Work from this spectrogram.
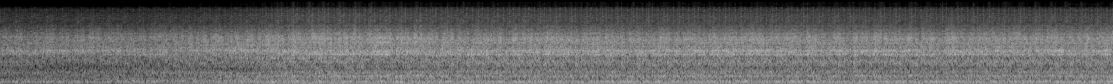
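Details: Late 1999 Ford F350 7.3L Powerstroke diesel at idle: a fast, fairly even metallic rattle, about three per second, over the diesel clatter. It is louder under the truck. The owner wonders whether it is the flexplate or the engine; unconfirmed.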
